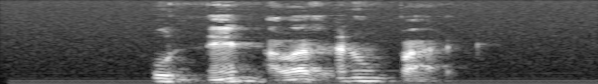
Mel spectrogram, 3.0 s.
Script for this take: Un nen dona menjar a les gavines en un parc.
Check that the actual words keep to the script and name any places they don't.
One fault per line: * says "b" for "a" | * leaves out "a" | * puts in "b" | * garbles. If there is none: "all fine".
* leaves out "dona menjar"
* leaves out "gavines"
